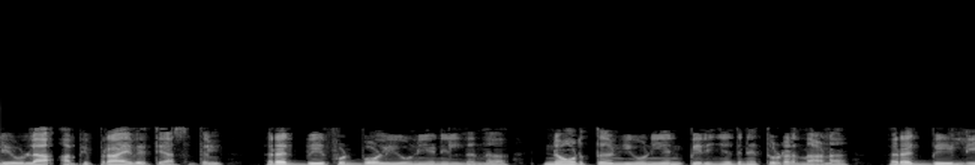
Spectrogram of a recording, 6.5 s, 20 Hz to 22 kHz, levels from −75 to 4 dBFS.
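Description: Watery, swirling speech runs through the whole recording, with the treble gone entirely above about 5.1 kHz and s sounds turning into metallic chirps as detail flickers in and out from moment to moment. That points to heavy MP3 compression, likely at a low bitrate in the region of 28 kbps. Short of bits, the encoder cuts the top band at a fixed frequency and drops quieter frequency components from frame to frame, so consonant onsets smear.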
